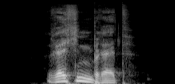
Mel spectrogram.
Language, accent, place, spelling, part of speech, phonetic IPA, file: German, Germany, Berlin, Rechenbrett, noun, [ˈʁɛçn̩ˌbʁɛt], De-Rechenbrett.ogg
- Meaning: 1. A calculation slate 2. An abacus, manual calculating frame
